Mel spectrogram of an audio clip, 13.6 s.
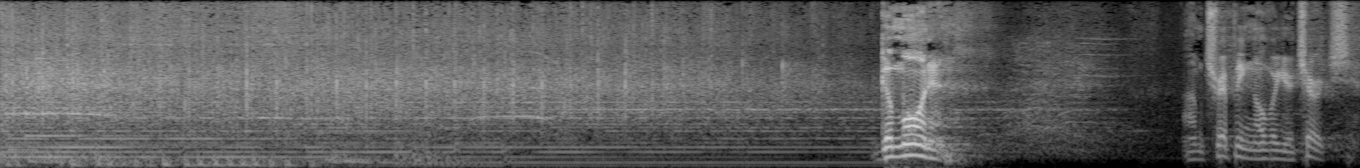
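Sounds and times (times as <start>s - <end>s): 
church congregation applause welcoming a guest speaker: 0.0s - 10.8s
speech: 8.8s - 9.6s, 12.0s - 13.5s.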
